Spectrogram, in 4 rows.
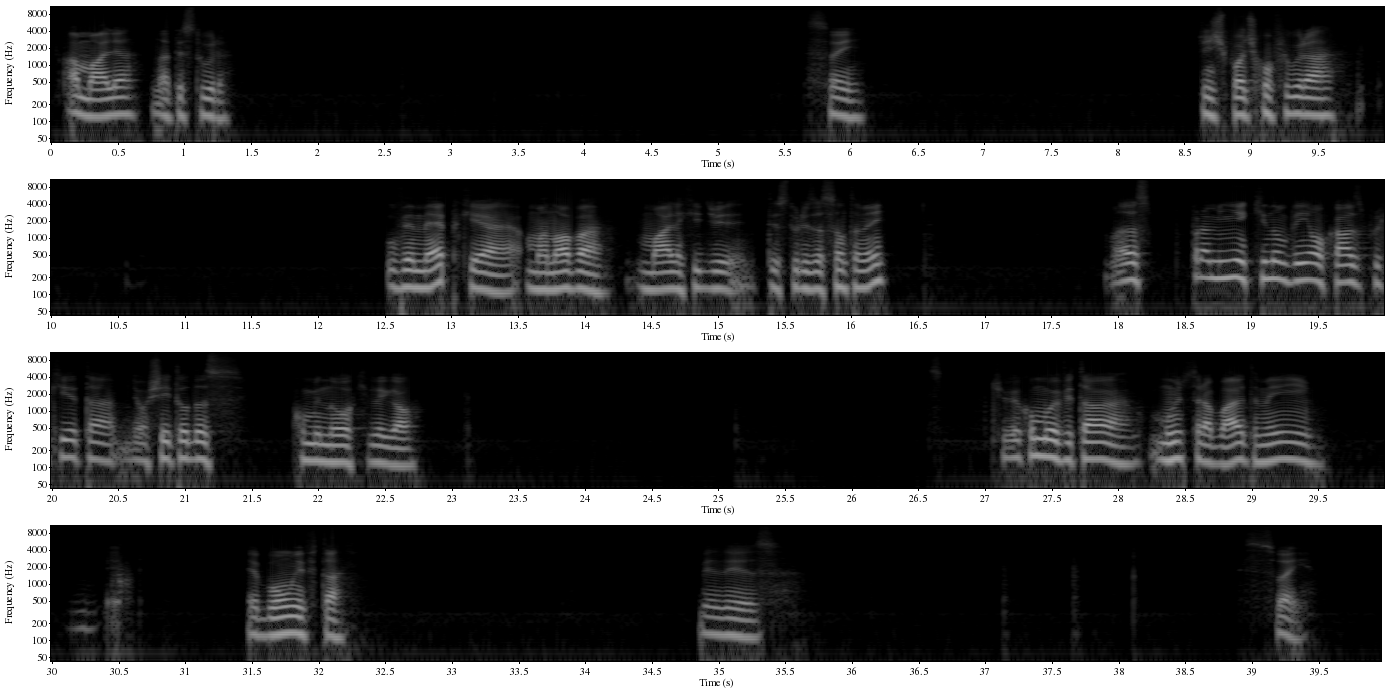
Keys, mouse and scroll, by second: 2.6 middle click, 3.4-7.5 middle drag, 19.6 Tab, 23.4 ctrl+s, 32.7 click, 38.0 Tab, 39.3 Tab, 39.7 Tab.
